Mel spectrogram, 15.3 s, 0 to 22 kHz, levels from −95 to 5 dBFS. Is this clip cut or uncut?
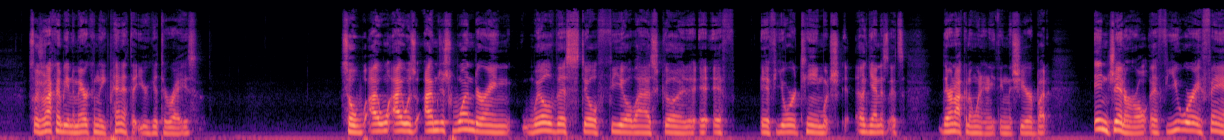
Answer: cut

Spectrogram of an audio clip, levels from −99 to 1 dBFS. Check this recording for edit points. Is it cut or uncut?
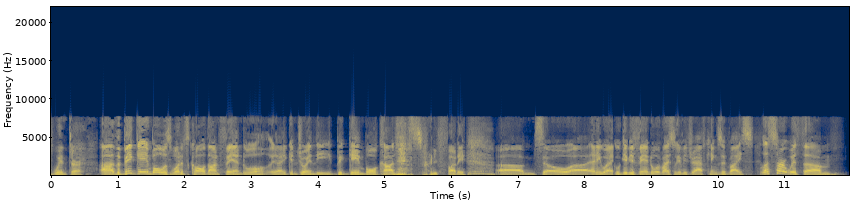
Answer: cut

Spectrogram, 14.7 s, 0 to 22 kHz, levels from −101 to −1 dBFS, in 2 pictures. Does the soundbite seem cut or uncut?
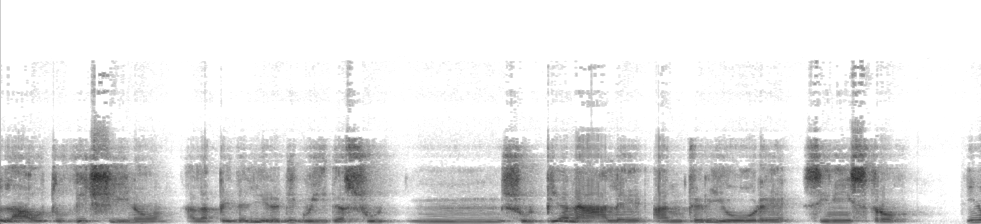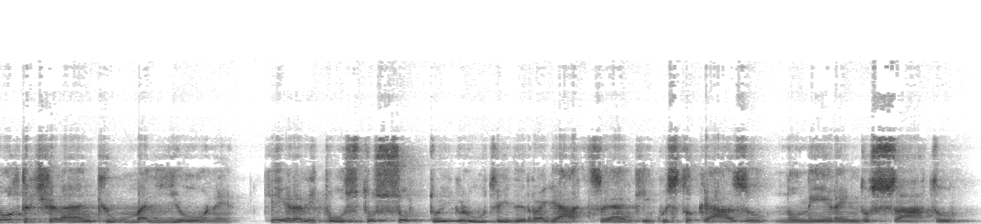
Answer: cut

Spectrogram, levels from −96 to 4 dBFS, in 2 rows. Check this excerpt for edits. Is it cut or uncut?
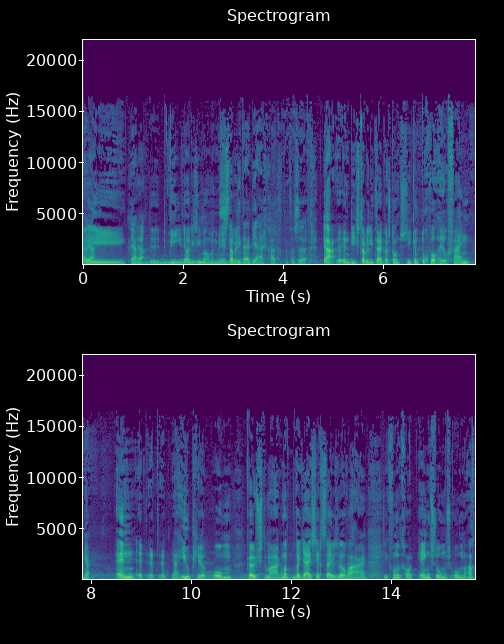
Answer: cut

